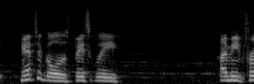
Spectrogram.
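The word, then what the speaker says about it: Tantegel: is What the where you fuck will is that find pronunciation? the Dread Ew. Lord of the Underworld. Tantagel. Ugh. It's Tantagle.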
